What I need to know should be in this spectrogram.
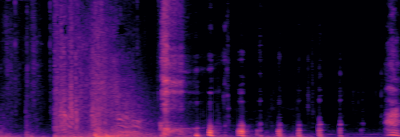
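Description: Gunfire cracks in rapid shots.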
